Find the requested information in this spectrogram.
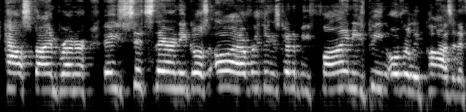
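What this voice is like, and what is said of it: Midwestern accent. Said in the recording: “Midwest accent is beginning to get... Midwest accent, be damned”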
